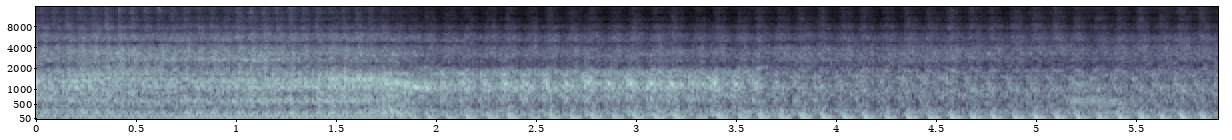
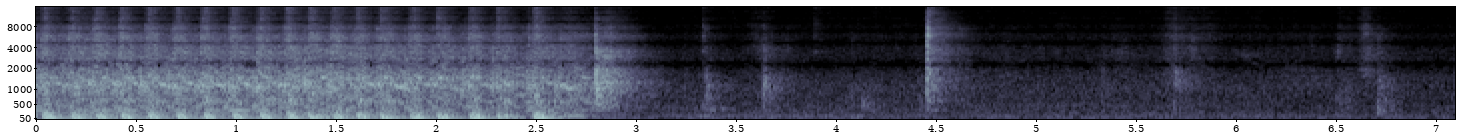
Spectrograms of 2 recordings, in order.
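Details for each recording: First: Honda SuperHawk 996 (VTR1000) V-twin, recently revived: settles from higher revs to lumpy steady idle; owner reports a single clunk about every 30 seconds without lurch or rpm change, not clear here. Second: Honda SuperHawk 996 (VTR1000) V-twin just reassembled after rebuild, fresh coolant: even, loping beat about three and a half pulses a second, then shut off; normal warm-up idle, though coolant climbed quickly to 102 and smelled hot.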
